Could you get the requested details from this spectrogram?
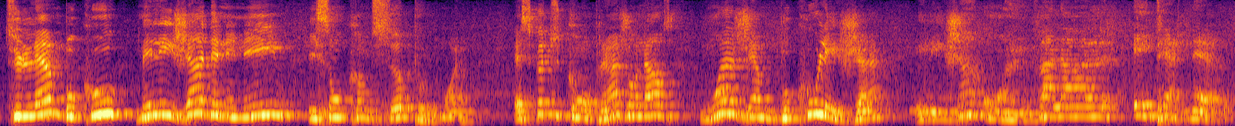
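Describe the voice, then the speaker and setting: Man doing a calm, patient God. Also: on the high side, voice pushed down. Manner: slow, soothing, gently firm. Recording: roomy hall, faint noise.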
